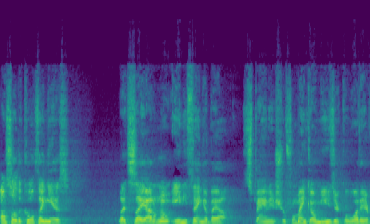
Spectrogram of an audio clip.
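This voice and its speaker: Fairly high-pitched male voice with a strong Southern US accent. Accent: thick southern drawl. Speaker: guitar instructor. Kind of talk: live stream chat. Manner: casual, hesitant with fillers.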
